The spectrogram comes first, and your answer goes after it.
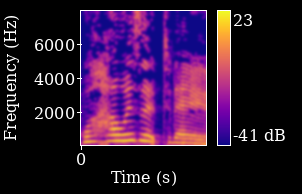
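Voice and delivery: a light whiny relative voice; imitating relative. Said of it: "it would be like".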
